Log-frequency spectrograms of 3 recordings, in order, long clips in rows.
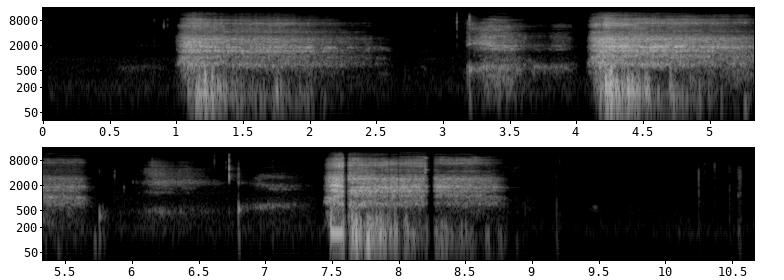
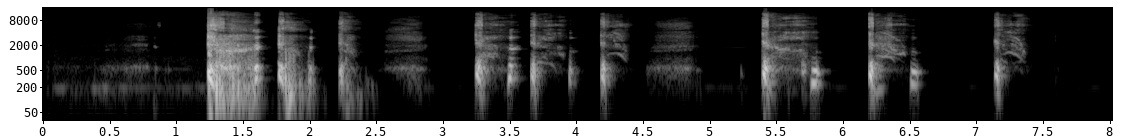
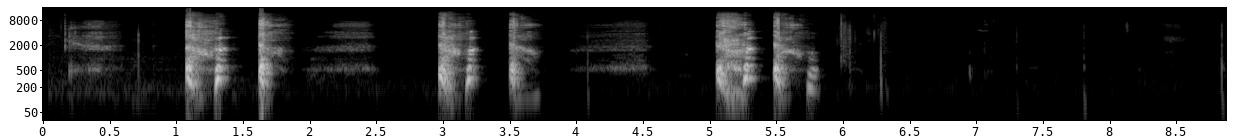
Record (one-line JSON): {"exhalation_length": "10.7 s", "exhalation_amplitude": 28046, "exhalation_signal_mean_std_ratio": 0.45, "cough_length": "8.0 s", "cough_amplitude": 32768, "cough_signal_mean_std_ratio": 0.26, "three_cough_length": "8.9 s", "three_cough_amplitude": 32768, "three_cough_signal_mean_std_ratio": 0.26, "survey_phase": "beta (2021-08-13 to 2022-03-07)", "age": "45-64", "gender": "Female", "wearing_mask": "No", "symptom_cough_any": true, "symptom_new_continuous_cough": true, "symptom_runny_or_blocked_nose": true, "symptom_headache": true, "symptom_change_to_sense_of_smell_or_taste": true, "symptom_loss_of_taste": true, "symptom_onset": "3 days", "smoker_status": "Never smoked", "respiratory_condition_asthma": false, "respiratory_condition_other": false, "recruitment_source": "Test and Trace", "submission_delay": "2 days", "covid_test_result": "Positive", "covid_test_method": "ePCR"}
